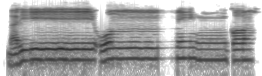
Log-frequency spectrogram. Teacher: Maka namanya idgham ma'al gunnah, kita masukkan tanwin ke dalam mim serta didengungkan.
